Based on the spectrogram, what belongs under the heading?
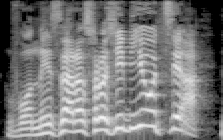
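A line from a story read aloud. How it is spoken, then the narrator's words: Shouted. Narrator (Ukrainian): закричала Герміона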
